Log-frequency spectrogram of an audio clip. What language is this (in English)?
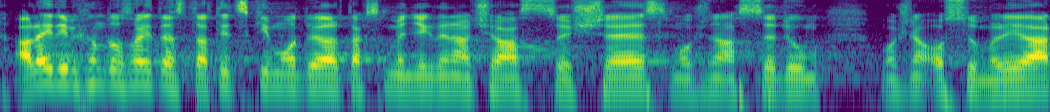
Czech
